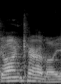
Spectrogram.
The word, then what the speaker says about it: Giancarlo: It's Giancarlo, isn't it? Giancarlo, yeah. Irish again, we pronounce everything wrong.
